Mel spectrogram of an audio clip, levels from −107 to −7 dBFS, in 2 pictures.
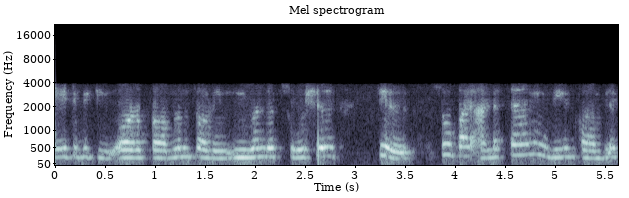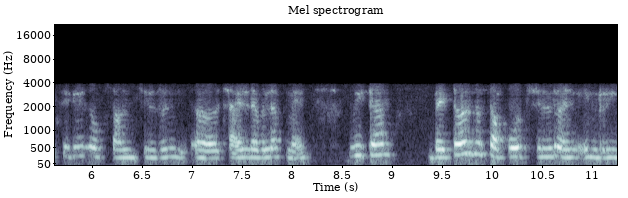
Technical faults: tandem speech coding

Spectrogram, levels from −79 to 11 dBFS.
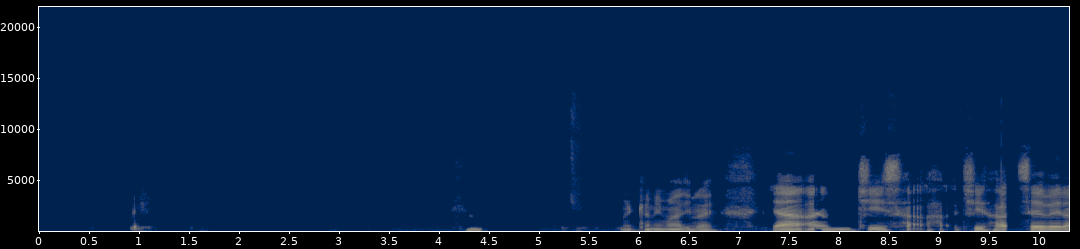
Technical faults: damaged data in a compressed stream

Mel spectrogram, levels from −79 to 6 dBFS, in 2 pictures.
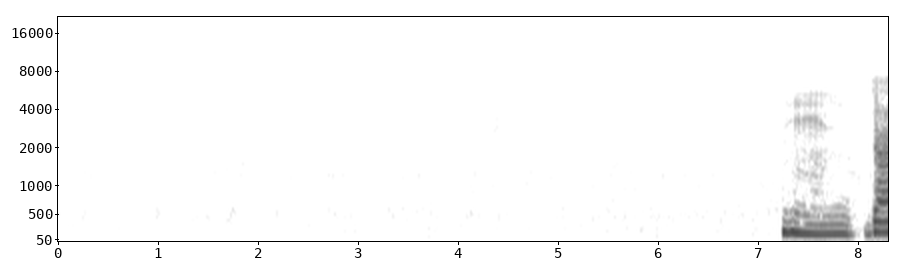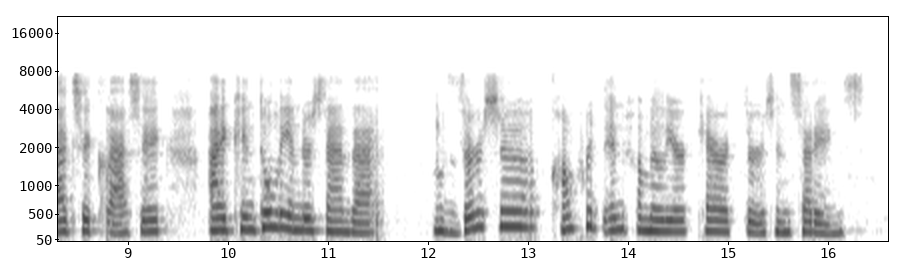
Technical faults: VoIP packet loss concealed by the speech codec

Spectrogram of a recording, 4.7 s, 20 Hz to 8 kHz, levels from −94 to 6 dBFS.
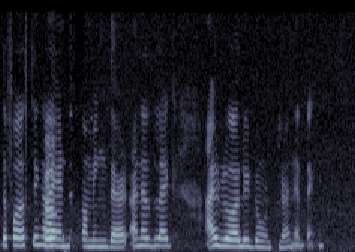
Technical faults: speech suppressed in double talk

